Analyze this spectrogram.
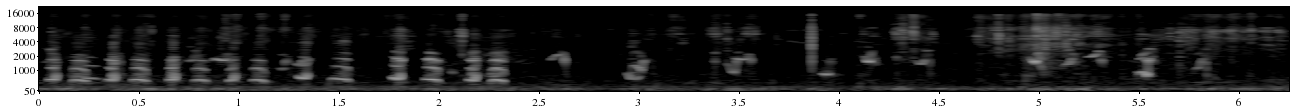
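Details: Grey francolin, the Indian partridge or desi teetar, calling: a rapid series of short, bright, repeated notes near the start, then scattered upslurred whistles and clicks, with a low hum underneath.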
